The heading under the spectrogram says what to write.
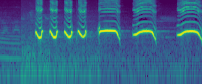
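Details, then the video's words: White-cheeked laughingthrush morning forest-voice song for training young birds: four quick looping whistled notes in a row, followed by three longer, drawn-out, arched whistles spaced about half a second apart. "Khướu bạc má hót giọng rừng nhiều giọng buổi sáng"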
